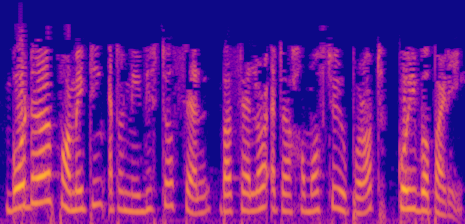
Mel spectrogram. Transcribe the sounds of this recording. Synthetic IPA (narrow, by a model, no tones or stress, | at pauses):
bɔɹdaɹɔɹpʰɔɹmetiŋɛtaniɹdistɔsɛlbasɛlɔɹʔɛtaxɔmɔstiɹupɔɹɔtkoɹibɔpaɹḭ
